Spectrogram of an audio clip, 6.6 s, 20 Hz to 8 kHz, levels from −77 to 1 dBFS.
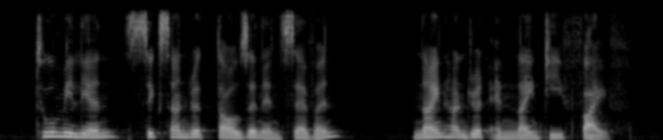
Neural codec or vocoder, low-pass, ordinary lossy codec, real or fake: none; 7.2 kHz; none; real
